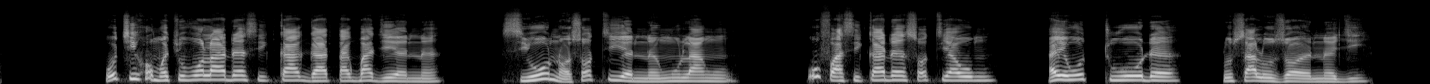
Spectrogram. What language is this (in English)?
Ewe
